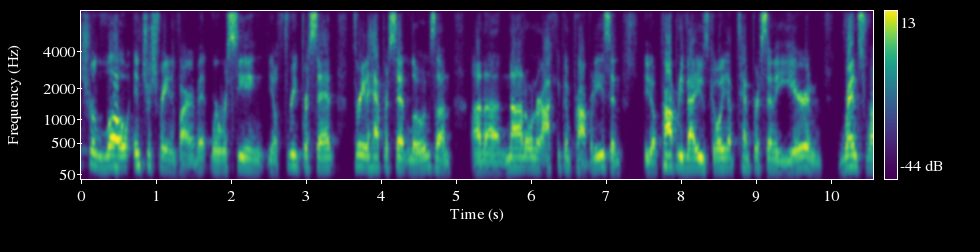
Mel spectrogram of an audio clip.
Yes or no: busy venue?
no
